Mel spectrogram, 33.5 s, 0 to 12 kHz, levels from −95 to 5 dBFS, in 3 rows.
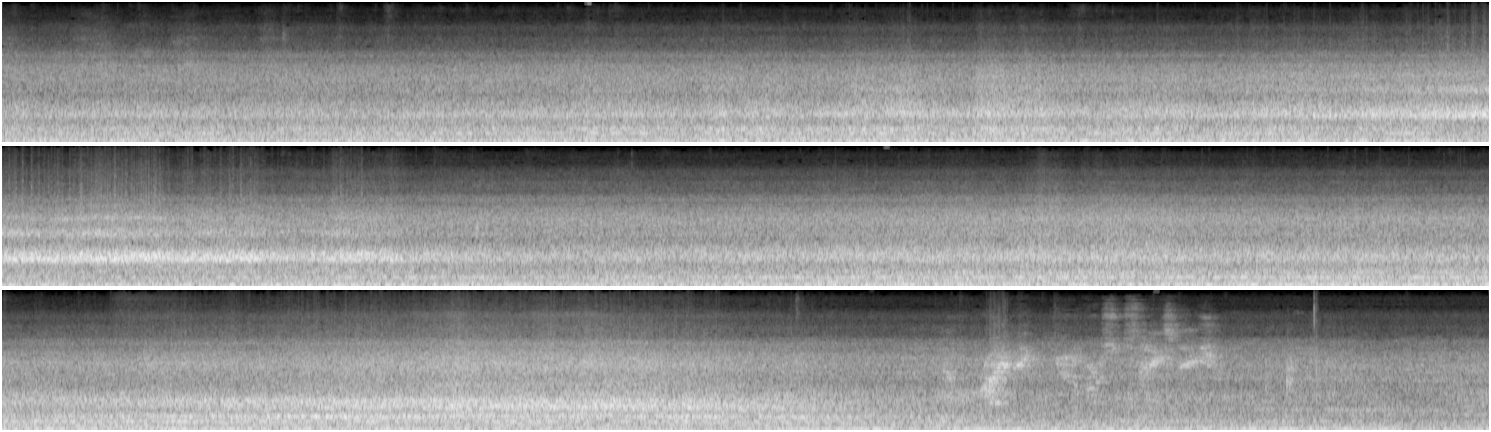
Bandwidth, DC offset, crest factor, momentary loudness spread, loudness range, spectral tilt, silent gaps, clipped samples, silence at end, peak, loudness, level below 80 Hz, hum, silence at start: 8.4 kHz; 2%; 10 dB; 8 LU; 7 LU; -7.5 dB/octave; none; under 0.1%; 0 s; 0 dBFS; -11 LUFS; -16 dBFS; none; 0 s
